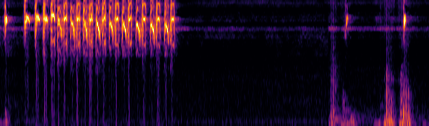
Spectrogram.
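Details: Crimson sunbird song as a lure for a caged bird: a fast, two-second burst of high, twittering sweeps, nearly four notes a second, followed by quiet with a faint whine, a few clicks and soft knocks.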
